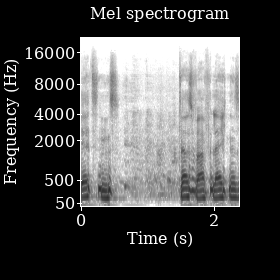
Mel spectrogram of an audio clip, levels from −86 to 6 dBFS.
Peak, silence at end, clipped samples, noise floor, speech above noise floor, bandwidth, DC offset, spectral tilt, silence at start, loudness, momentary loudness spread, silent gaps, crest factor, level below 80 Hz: -4 dBFS; 0 s; under 0.1%; -38 dBFS; 21 dB; 15 kHz; under 0.1%; -6.5 dB/octave; 0 s; -18 LUFS; 22 LU; none; 14 dB; -58 dBFS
